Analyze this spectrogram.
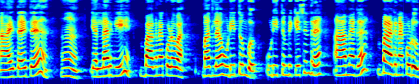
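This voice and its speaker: A woman's cartoonish character voice, extremely high in pitch, at a moderate pace with fairly even intonation. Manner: commanding, homely.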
